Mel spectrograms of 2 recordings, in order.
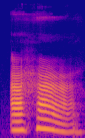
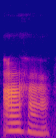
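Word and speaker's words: អាហារ: big syllable divide okay aha once again the ha if you're an native English speaker you'll probably want to read it aha but it's Aha and this means food there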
